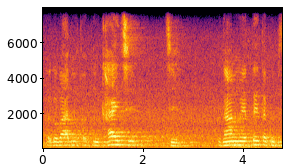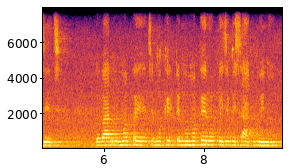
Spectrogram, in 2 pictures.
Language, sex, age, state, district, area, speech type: Maithili, female, 45-60, Bihar, Supaul, rural, spontaneous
